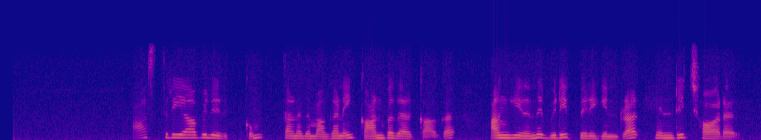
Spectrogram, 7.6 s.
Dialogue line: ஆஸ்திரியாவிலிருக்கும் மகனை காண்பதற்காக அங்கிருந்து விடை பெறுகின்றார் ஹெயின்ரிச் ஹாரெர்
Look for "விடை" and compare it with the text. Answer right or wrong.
right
